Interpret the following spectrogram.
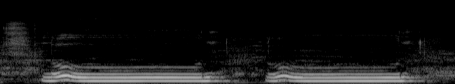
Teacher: ہے، کاف، کاف، لام، لام، میم، میم، نون، نون کو پڑھتے وقت خوب خیال رکھنا ہے کہ ناک کے اندر آواز نہ جائے ، ہونٹ کو گول کر کے منہ سے ادا کرنا ہے،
